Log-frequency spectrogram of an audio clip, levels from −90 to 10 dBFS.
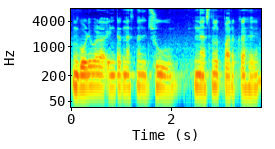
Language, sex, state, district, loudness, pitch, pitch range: Hindi, male, Maharashtra, Gondia, -17 LUFS, 110 Hz, 105-115 Hz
